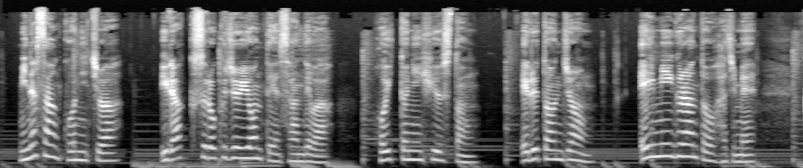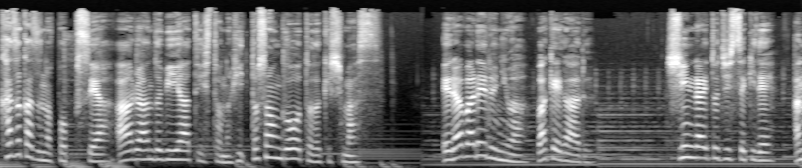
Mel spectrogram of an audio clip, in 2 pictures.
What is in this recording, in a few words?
Japanese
